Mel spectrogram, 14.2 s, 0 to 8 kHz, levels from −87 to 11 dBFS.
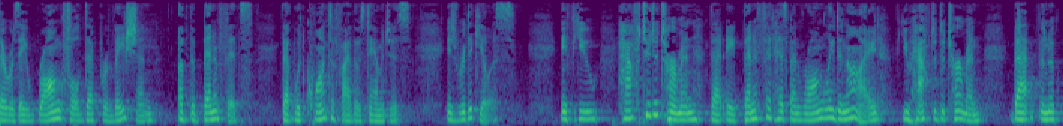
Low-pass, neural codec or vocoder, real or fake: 7.2 kHz; none; real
